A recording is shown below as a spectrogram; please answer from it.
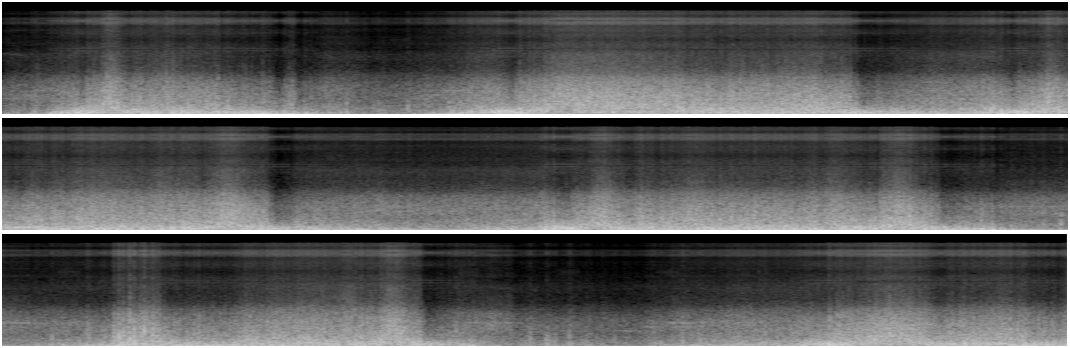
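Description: Wind buffeting a camera microphone: a loud, low, rushing rumble that comes in gusts, with several brief lulls.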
